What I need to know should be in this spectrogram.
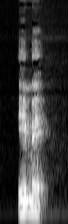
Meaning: third-person singular present indicative of émettre
- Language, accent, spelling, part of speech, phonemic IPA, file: French, Canada, émet, verb, /e.mɛ/, LL-Q150 (fra)-émet.wav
